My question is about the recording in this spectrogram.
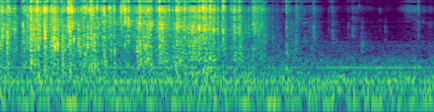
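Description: Packaging crinkling and rustling as a small item is unwrapped by hand, dense for the first couple of seconds and then dying away.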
